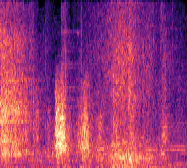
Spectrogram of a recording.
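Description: Cartoon action music over a rushing vehicle sound effect, with a whoosh near the middle as the speeding train races past.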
